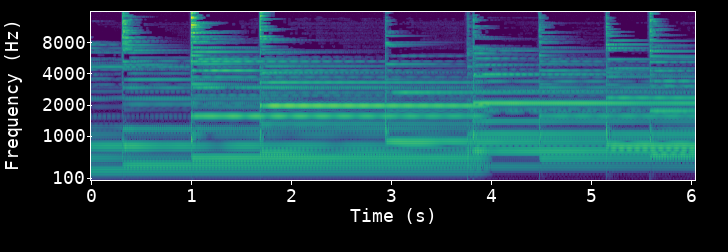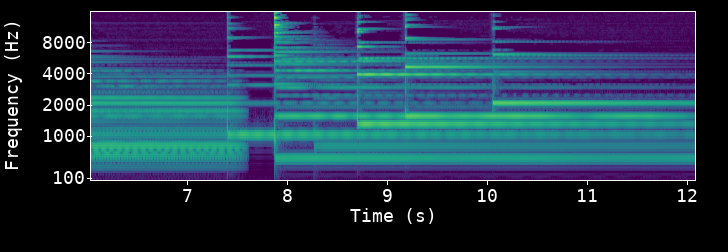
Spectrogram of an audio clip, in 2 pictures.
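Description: Sampled handbells struck by their clappers, played one note after another from a keyboard: about two strikes a second, each note ringing on and overlapping the next, so they build into sustained chords.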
